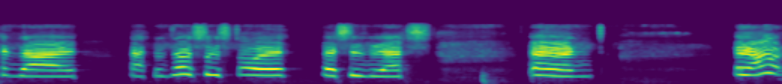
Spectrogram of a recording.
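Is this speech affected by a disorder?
Yes: tracheostomy; congenital cystic hygroma of head and neck, cysts in airway and esophagus.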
